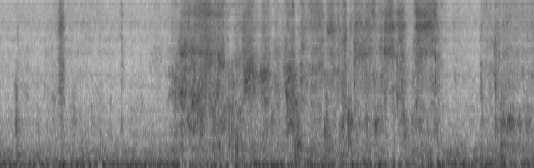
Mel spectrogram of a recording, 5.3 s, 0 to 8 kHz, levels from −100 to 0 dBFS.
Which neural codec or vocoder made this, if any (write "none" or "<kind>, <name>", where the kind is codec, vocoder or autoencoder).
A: vocoder, HiFi-GAN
